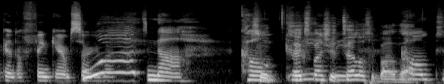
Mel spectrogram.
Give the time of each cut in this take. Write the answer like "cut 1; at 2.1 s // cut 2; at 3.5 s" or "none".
cut 1; at 1.4 s

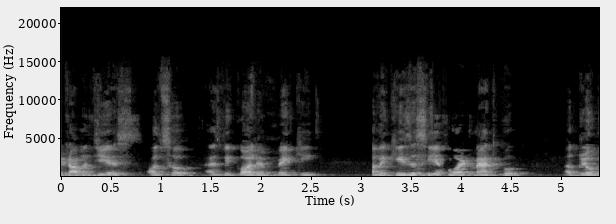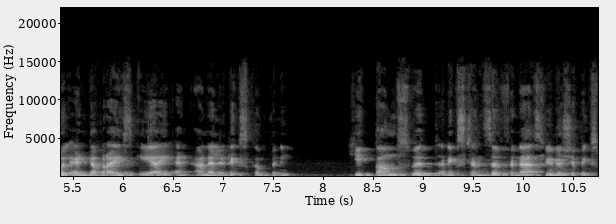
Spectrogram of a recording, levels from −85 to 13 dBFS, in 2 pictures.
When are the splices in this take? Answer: none

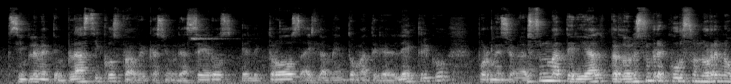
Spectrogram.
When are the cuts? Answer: none

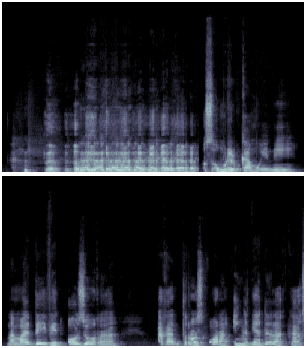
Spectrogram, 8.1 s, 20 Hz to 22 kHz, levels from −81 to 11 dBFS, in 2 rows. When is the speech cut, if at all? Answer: cut 1; at 2.6 s

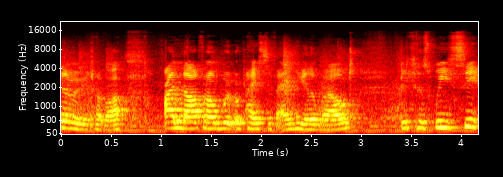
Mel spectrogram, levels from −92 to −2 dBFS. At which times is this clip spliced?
none

